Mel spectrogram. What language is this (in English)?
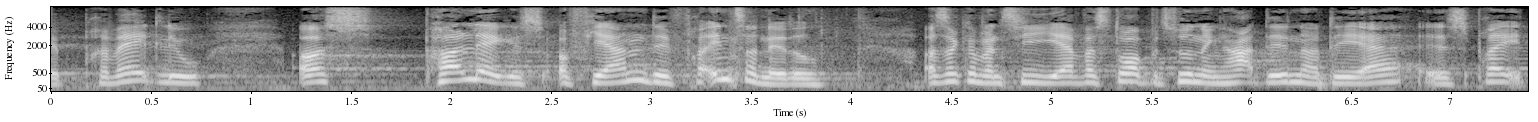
Danish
